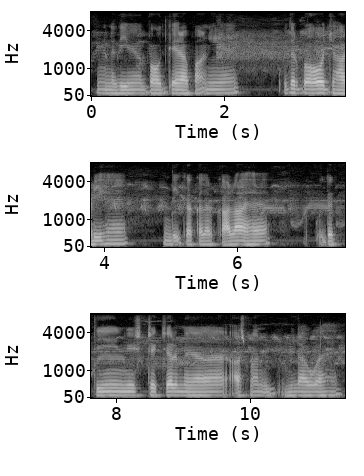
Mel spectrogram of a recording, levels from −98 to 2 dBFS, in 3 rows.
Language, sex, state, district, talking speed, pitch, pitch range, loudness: Hindi, male, Bihar, Kishanganj, 125 wpm, 125 Hz, 120-130 Hz, -28 LUFS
